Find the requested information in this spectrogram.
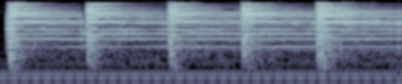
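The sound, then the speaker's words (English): Five evenly spaced strikes of a bell ring out alone, each bright metallic hit sustaining a shimmering tone that carries into the next. “So I've got my buzzer and the bell”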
